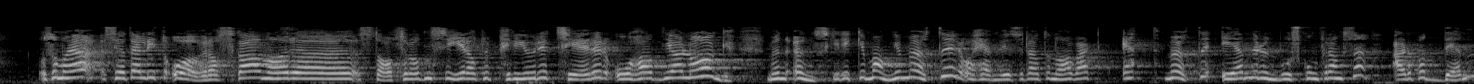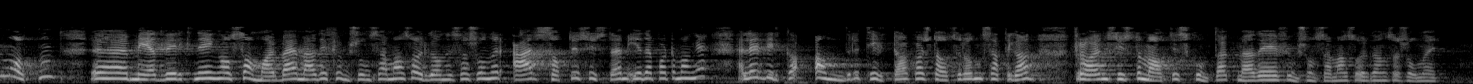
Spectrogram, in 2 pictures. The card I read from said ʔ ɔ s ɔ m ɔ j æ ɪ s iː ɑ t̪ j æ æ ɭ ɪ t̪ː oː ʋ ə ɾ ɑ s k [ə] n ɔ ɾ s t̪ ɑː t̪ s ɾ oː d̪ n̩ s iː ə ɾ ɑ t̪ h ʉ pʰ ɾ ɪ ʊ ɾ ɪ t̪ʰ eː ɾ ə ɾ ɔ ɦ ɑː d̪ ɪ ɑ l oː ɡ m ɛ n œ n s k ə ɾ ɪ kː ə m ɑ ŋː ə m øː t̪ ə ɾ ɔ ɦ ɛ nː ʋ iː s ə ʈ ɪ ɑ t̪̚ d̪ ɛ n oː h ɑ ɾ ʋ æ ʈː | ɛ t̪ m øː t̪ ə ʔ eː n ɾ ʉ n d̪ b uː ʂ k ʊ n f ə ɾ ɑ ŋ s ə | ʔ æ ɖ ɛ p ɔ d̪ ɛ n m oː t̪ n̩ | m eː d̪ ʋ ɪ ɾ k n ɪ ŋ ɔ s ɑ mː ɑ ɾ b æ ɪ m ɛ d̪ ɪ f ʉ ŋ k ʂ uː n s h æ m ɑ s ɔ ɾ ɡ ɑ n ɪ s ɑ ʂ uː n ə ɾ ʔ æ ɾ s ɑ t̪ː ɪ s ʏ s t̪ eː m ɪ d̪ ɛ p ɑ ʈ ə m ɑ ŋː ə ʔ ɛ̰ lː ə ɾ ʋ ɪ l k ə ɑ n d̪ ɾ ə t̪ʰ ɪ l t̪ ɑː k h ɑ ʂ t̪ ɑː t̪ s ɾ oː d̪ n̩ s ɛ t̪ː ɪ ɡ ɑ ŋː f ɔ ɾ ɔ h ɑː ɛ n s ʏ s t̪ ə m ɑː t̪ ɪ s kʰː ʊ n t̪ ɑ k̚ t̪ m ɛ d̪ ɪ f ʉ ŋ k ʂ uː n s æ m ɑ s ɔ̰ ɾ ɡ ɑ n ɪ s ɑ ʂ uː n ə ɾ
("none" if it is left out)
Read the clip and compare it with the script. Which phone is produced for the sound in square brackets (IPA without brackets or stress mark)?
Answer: ɑ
